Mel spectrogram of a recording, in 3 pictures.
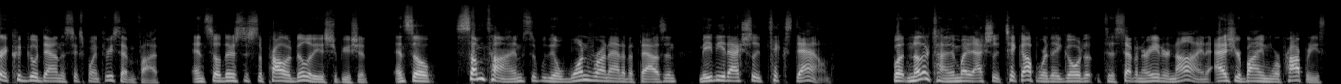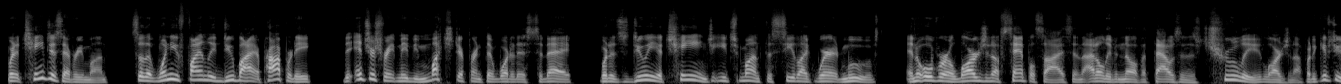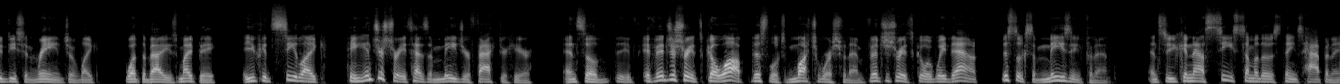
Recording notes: This was a live class recorded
